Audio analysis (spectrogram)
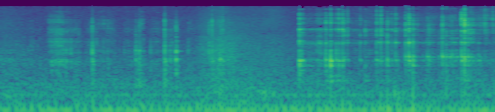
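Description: A small hollow light-up glass Christmas tree figurine, with a base and a star topper, is held up and tapped with long red nails along its ridged surface. Quick, bright clinks and ticks die away almost at once, getting denser and sharper in the second half over a steady low hum.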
